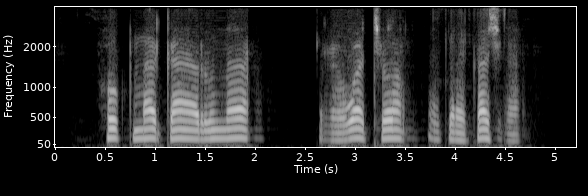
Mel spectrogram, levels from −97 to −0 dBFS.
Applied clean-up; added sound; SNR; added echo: neural separator model SepFormer WHAMR!.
